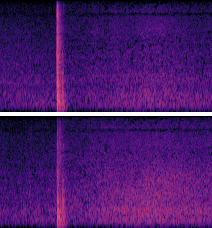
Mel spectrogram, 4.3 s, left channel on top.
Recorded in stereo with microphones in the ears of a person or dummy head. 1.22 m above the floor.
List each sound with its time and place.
1.1 s a door slam: 55° left (ahead or behind), 0.6 m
